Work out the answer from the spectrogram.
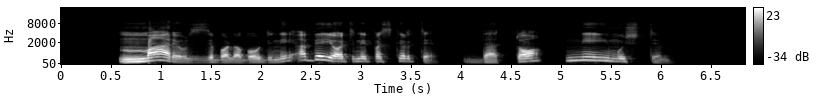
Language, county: Lithuanian, Alytus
